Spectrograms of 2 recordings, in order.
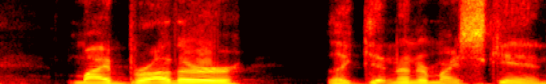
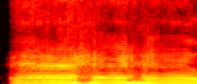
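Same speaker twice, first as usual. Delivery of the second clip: mock laughing brother; 8 semitones higher, 3 dB louder, much slower than usual. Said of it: "like, laughing at me".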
